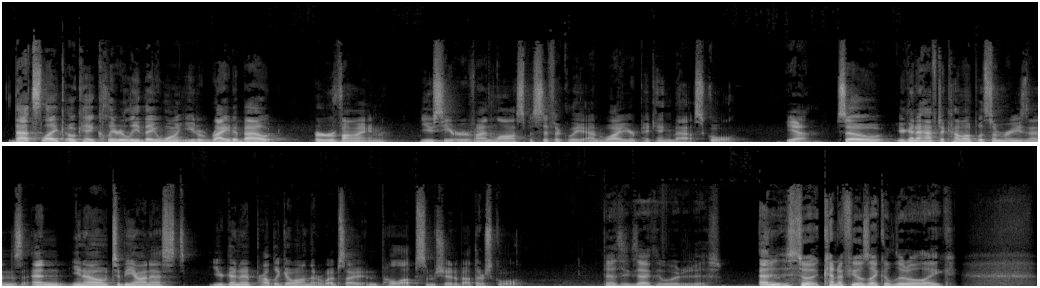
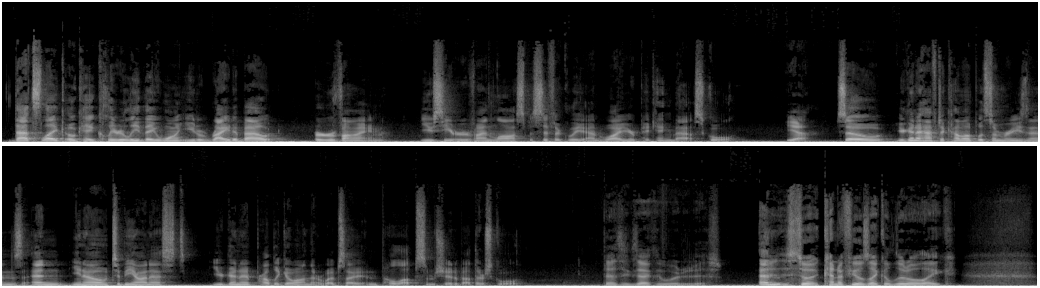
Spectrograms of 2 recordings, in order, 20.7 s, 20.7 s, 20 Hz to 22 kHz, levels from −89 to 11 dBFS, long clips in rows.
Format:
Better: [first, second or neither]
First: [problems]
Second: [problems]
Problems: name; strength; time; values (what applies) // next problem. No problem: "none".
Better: first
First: none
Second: low rumble; faint; throughout; 25 dB below the speech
